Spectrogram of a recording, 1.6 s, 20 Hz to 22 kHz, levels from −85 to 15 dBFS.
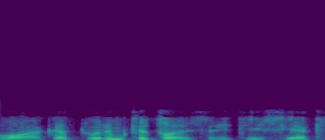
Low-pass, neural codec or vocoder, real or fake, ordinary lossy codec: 5.4 kHz; vocoder, 22.05 kHz, 80 mel bands, WaveNeXt; fake; MP3, 48 kbps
